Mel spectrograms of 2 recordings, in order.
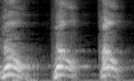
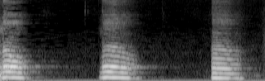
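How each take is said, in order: First: It is said sharply, like a command. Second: It is said softly and gently.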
